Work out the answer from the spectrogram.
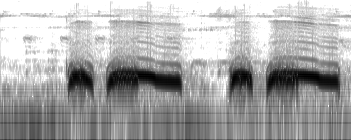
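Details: Spotted dove giving an urging coo: two loud, resonant phrases, each a short note followed by a long, steady, slightly falling coo, with a low rumble in the background.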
